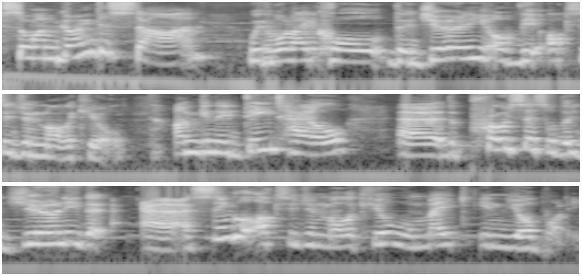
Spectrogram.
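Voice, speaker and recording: Someone with an Australian accent talks at a moderate pace against noticeable background noise. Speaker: freediving instructor. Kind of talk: lecture.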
